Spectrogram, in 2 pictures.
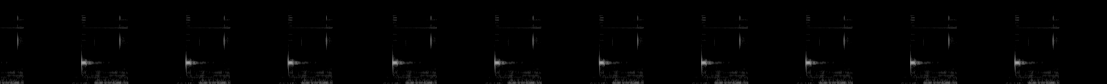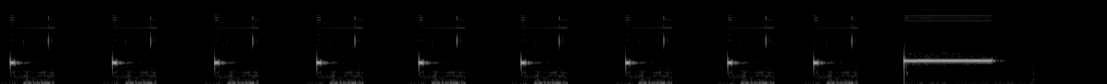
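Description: Quiz countdown timer sound effect: a short tick-beep once a second, about twenty times, then one longer steady beep of about a second near the end as the time runs out.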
